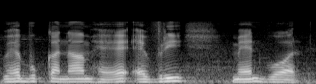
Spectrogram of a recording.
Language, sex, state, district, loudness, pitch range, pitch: Hindi, male, Arunachal Pradesh, Lower Dibang Valley, -15 LUFS, 115-135 Hz, 130 Hz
